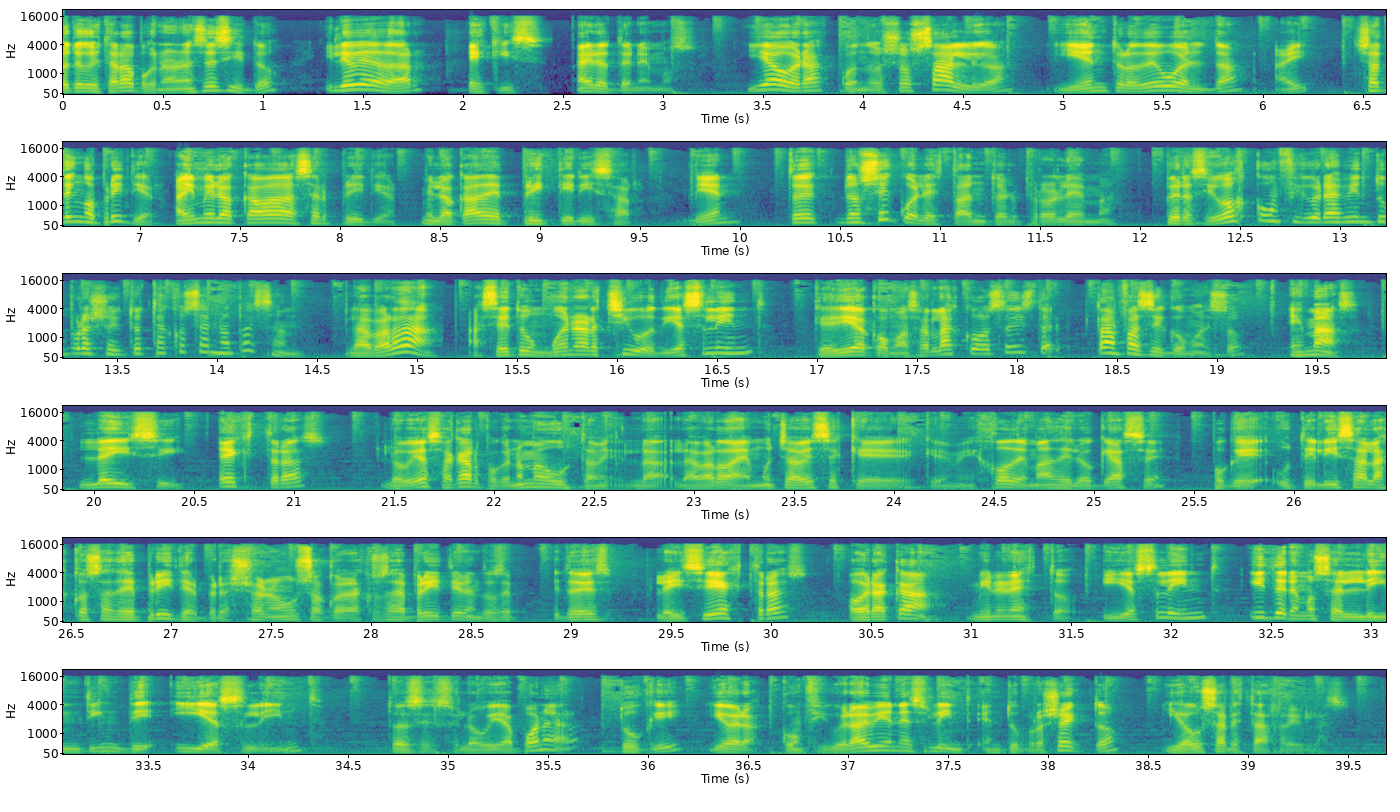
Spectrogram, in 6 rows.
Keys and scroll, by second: 0.0-0.7 typing, 1.8 c, 2.4 x, 3.1 q, 3.6 Return, 4.6-6.7 typing, 5.2 Return, 5.9 Return, 7.1 ctrl+s, 9.6 k, 10.1 j, 10.6 k, 12.4 shift+;, 14.0 Return, 14.5 k, 15.2 space, 15.7 e, 16.8 n, 17.3 Return, 18.0-19.9 typing, 18.3 Return, 20.5 Return, 21.6-25.4 typing, 25.2 Escape, 29.4 Return, 30.2-33.4 typing, 35.3-39.1 typing.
